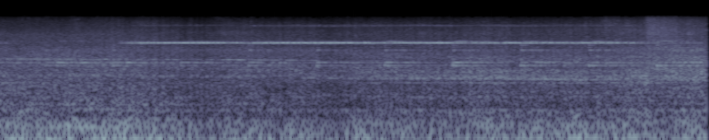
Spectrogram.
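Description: Freight train wheels squealing on the rail: a high, steady squeal that sets in about a second in and stops near the end. Under it runs the low rumble of the slow-moving BNSF diesel locomotives and train.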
